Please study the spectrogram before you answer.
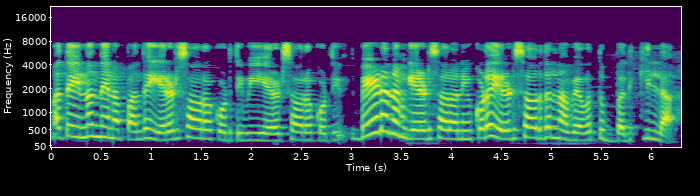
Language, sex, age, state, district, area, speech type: Kannada, female, 18-30, Karnataka, Chikkaballapur, rural, spontaneous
